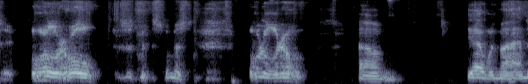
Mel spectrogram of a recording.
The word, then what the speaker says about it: Uluru: I spent the rest of the day walking around Uluru, and that's how they pronounce it. Uluru.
